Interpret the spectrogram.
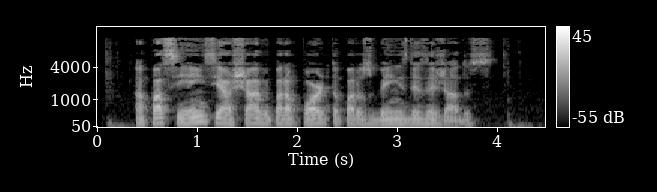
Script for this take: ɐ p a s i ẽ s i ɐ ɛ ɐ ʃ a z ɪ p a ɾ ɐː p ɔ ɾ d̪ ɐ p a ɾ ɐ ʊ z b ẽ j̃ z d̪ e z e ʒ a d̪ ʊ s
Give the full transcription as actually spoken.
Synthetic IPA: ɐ p a s i ẽ s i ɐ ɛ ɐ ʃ a v ɪ p a ɾ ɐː p ɔ ɾ t̪ ɐ p a ɾ ɐ ʊ z b ẽ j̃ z d̪ e z e ʒ a d̪ ʊ s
